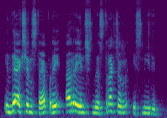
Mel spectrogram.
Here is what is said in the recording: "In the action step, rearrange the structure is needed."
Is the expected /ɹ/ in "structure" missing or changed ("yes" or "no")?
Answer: no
